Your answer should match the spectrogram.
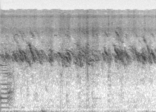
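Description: A flock of young chicks, nearly two weeks old, peeping continuously: many short, high, falling cheeps overlapping into a steady chorus.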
